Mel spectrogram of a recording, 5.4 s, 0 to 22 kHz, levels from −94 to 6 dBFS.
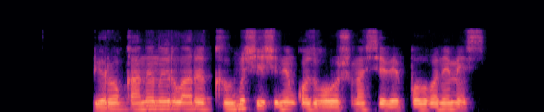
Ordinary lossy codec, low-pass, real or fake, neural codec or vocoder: AAC, 48 kbps; 7.2 kHz; real; none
